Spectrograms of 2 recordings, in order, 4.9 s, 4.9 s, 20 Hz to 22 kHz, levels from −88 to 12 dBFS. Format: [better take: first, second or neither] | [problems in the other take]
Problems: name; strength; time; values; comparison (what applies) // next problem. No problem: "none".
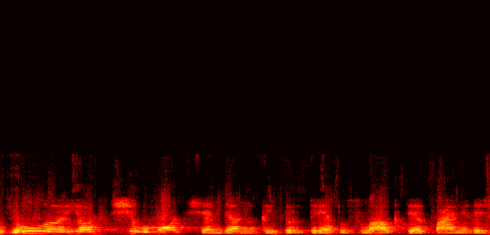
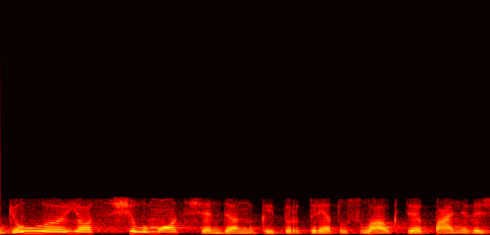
second | noise reduction (neural separator model SepFormer DNS4)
